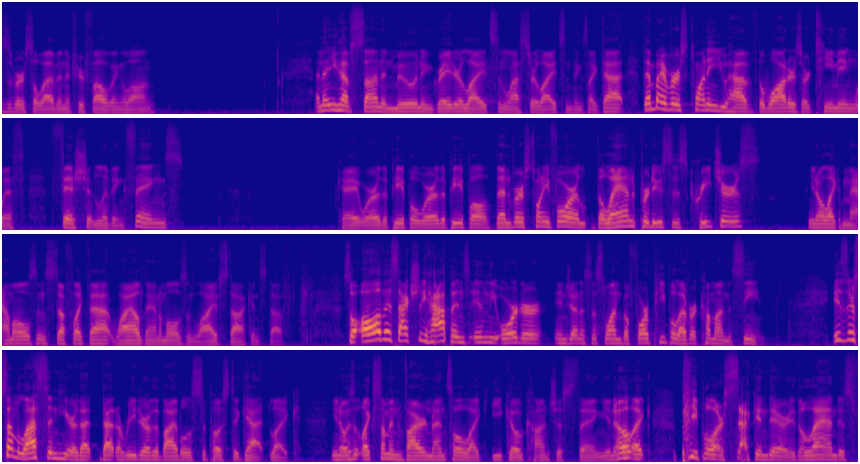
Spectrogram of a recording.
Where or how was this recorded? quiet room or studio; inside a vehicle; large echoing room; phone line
large echoing room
